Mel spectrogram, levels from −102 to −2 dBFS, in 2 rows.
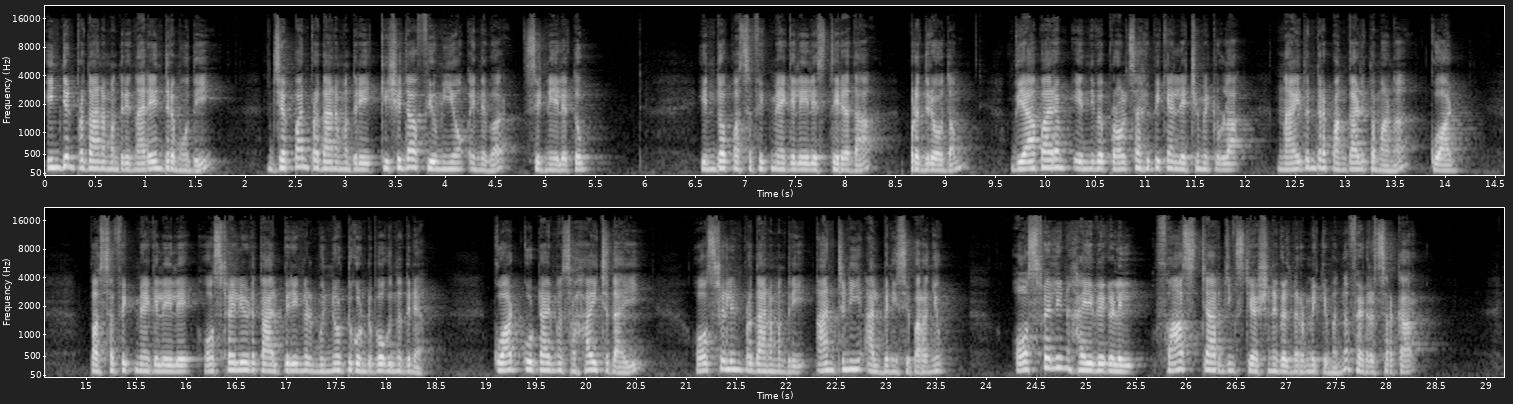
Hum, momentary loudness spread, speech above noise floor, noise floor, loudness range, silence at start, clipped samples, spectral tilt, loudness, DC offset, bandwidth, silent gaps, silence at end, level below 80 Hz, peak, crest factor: none; 8 LU; 51 dB; -71 dBFS; 3 LU; 0 s; under 0.1%; -6 dB/octave; -21 LUFS; under 0.1%; 18 kHz; none; 0.85 s; -68 dBFS; -2 dBFS; 20 dB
